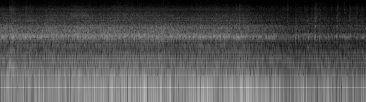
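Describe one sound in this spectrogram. Bike tyres rumble and crunch over a dirt trail.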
